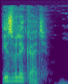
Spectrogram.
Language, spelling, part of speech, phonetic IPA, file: Russian, извлекать, verb, [ɪzvlʲɪˈkatʲ], Ru-извлекать.ogg
- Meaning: to extract, to elicit, to draw out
